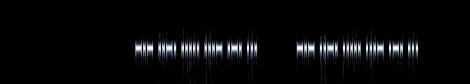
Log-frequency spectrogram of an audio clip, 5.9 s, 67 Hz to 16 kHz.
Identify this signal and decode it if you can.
Morse code, heard as a keyed tone, about 51 wpm, 700 Hz. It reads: KF5VRS KF5VRS
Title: USA Call Signs - 6 Characters - Repeated 2x - 50wpm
